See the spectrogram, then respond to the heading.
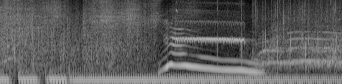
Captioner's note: blows whistle; cheering, applause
